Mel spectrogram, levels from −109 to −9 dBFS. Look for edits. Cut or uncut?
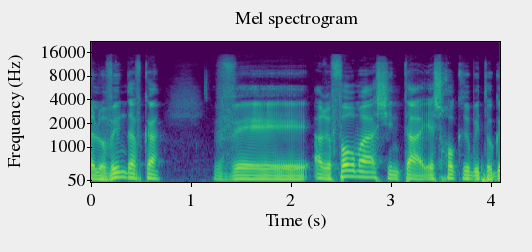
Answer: uncut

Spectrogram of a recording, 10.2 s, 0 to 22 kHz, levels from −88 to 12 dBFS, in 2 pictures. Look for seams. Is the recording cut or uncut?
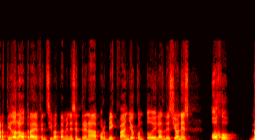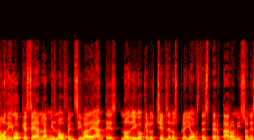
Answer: uncut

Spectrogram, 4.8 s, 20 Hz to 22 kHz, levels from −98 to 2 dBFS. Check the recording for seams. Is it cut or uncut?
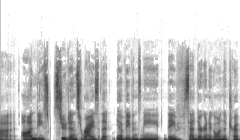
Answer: cut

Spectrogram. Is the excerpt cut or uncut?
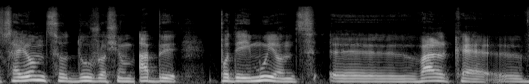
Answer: cut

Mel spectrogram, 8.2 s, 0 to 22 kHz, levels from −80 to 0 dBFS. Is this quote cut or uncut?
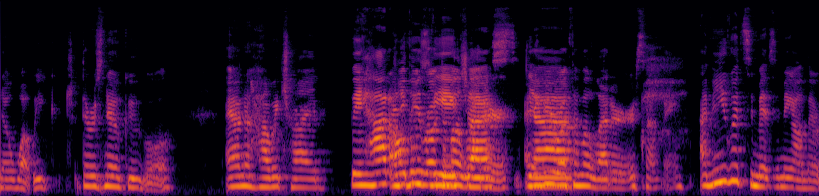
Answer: uncut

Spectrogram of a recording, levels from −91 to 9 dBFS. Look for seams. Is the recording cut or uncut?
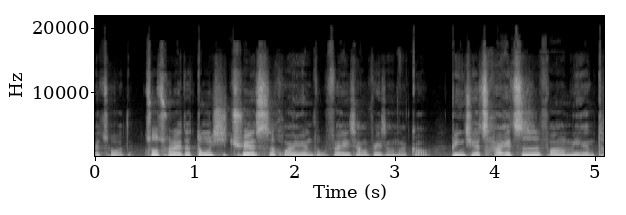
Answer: uncut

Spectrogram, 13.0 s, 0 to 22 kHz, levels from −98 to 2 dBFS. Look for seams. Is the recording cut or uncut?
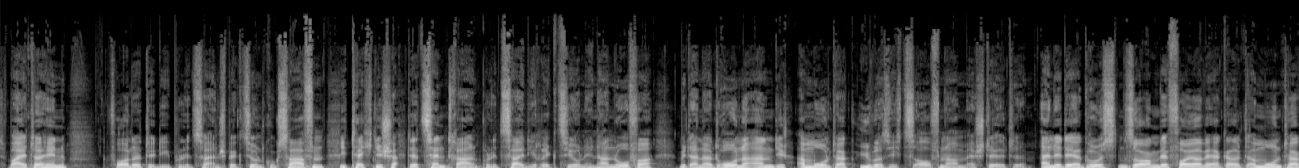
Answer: cut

